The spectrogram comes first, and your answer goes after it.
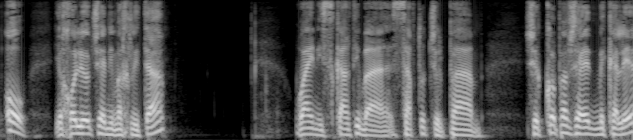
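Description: A woman's voice: extremely low pitch, dry recording, clean studio sound. A woman giving parenting advice to a caller in an emphatic, repetitive way. She often acts out a child's voice. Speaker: parenting advisor.

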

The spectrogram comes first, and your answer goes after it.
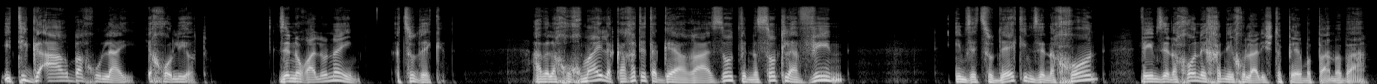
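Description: A man advising a caller on a radio program, animated, acting out quotes and repeating words for emphasis. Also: medium pitch, no echo, clean studio sound. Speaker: parenting advisor on a radio call-in. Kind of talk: advice to a caller.

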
